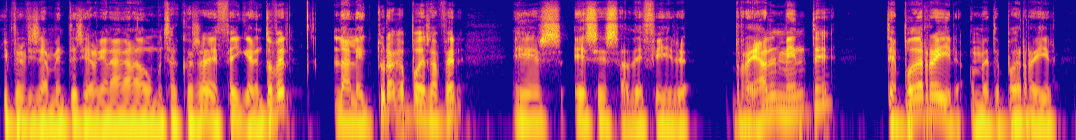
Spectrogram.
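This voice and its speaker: Fast-talking podcast man. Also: mid-range voice. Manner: rapid, animated, acts out quoted reactions. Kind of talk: casual esports podcast chat.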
